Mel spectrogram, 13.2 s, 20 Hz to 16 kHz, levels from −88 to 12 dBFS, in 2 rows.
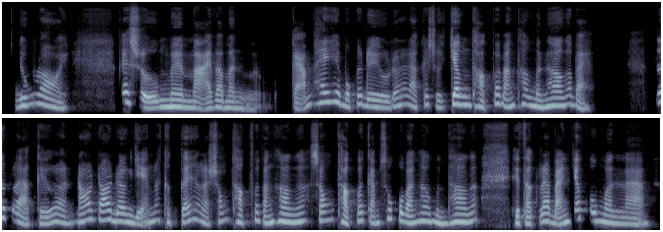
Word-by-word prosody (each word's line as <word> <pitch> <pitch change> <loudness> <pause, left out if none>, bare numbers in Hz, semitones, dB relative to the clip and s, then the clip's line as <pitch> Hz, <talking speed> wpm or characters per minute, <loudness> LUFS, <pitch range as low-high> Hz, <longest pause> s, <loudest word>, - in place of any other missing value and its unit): Đúng 225 +5 0
rồi, 205 - -1 0.5
cái 315 0 +1
sự 165 - +3
mềm 190 -1 +3
mại 160 -1 +3
và 180 -1 0
mình, 165 -3 -3
ừm, - - -14 0.3
cảm 235 - 0
thấy 305 +3 +1
thêm 310 -8 +1
một 190 - +1
cái 260 +8 -3
điều 185 -5 -1
đó 205 - -3
là 225 -5 -2
cái 245 +7 -7
sự 180 - -6
chân 255 -3 +6
thật 190 -4 -2
với 275 - 0
bản 210 +1 0
thân 250 -3 -3
mình 190 -1 +1
hơn 225 +2 +2
á 260 - -5
bạn. - - -2 0.7
Tức 315 +1 +2
là, 215 - +1
kiểu 170 -1 -2
là, 205 -3 -1
nói 225 +6 +1
nói 265 +1 +4
đơn 225 -5 +2
giản, 185 +6 0
nó 245 - -4
thực 210 -1 -7
tế 210 +2 +1
hơn 270 -3 -5
là 195 - -1
sống 230 +9 -3
thật 200 -2 0
với 245 - -3
bản 190 +2 0
thân 215 -2 +3
á, 225 +2 +1
sống 250 +3 -1
thật - - +3
với 240 - 0
cảm 190 -4 -2
xúc 290 +7 -3
của 235 - +2
bản 195 +2 +3
thân 230 -1 +1
mình 175 -4 +1
hơn 215 +2 +3
á. 245 - -3 0.3
Thì 185 - +2
thật 175 -1 0
ra 230 +4 +2
bản 205 +1 +3
chất 285 +4 -1
của 240 - -1
mình 190 -7 0
là, 160 +1 -1
215 Hz, 300 wpm, -24 LUFS, 185-245 Hz, 0.7 s, chân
